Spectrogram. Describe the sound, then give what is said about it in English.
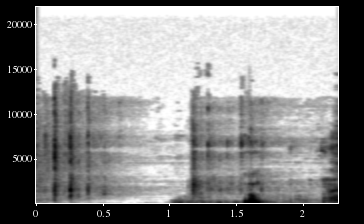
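A few quick, light keystrokes on a computer keyboard while editing code, soft clicking in a short burst, followed by a person talking. “If I can type it properly, there we go.”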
